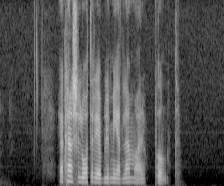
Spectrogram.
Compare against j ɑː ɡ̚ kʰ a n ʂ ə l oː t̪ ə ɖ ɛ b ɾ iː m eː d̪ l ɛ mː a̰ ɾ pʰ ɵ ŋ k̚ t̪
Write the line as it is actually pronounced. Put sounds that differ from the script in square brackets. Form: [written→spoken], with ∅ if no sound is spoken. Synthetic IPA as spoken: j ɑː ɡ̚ kʰ a n ʂ ə l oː t̪ ə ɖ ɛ b [ɾ→l] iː m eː d̪ l ɛ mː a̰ ɾ pʰ ɵ ŋ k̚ t̪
